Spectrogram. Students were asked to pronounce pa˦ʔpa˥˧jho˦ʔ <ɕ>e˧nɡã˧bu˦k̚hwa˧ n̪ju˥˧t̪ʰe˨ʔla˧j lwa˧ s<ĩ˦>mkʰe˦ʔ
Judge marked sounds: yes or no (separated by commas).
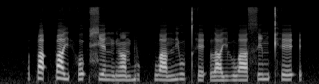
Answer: yes, no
